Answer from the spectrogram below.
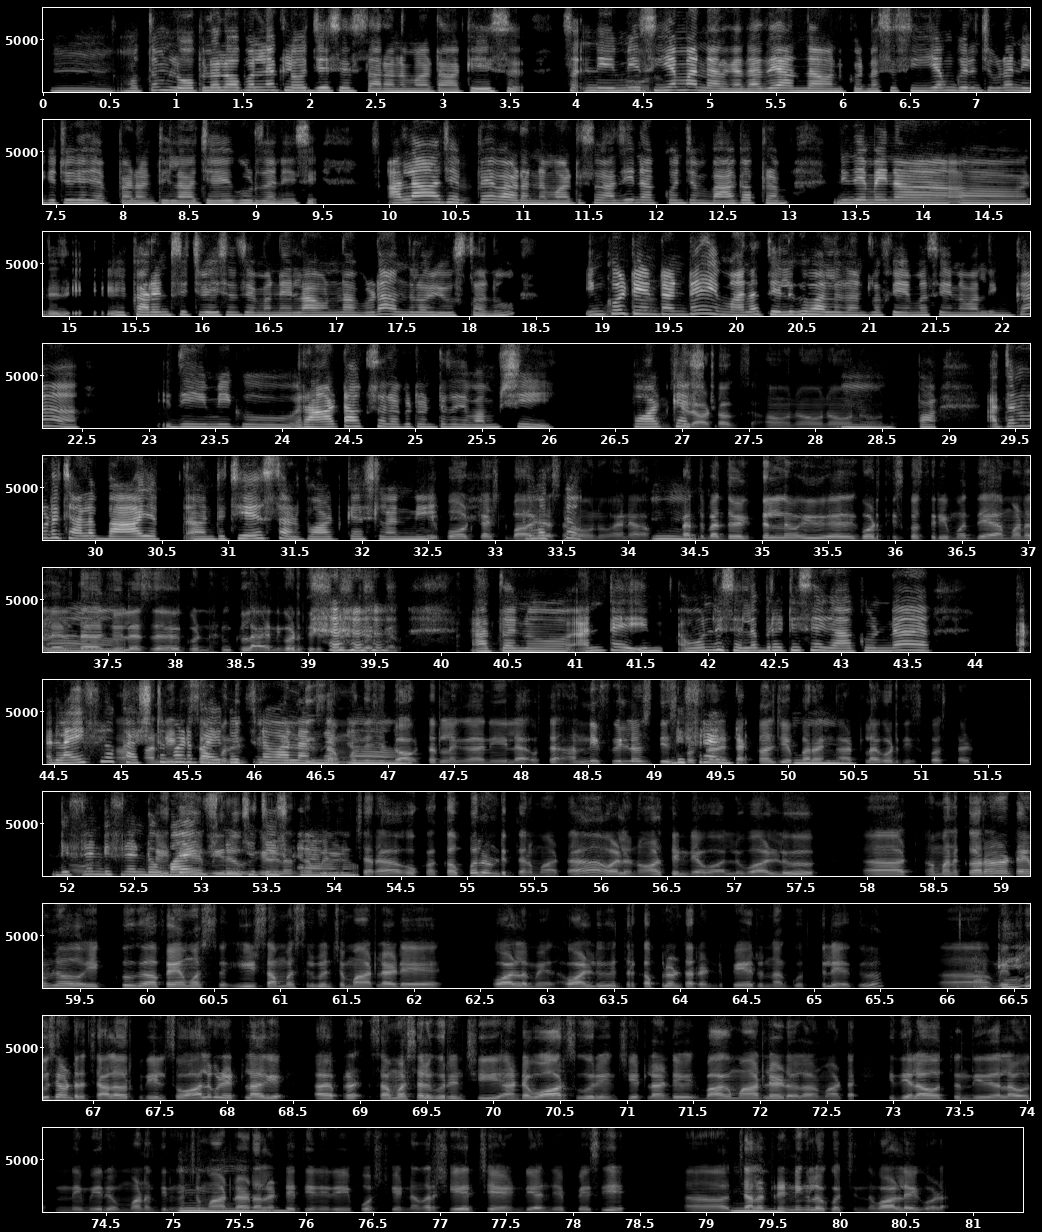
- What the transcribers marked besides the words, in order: in English: "క్లోజ్"; tapping; in English: "కేస్. సో"; in English: "సీఎం"; in English: "సో సీఎం"; in English: "నెగెటివ్‌గా"; in English: "సో"; in English: "కరెంట్ సిట్యుయేషన్స్"; in English: "పోడ్కాస్ట్"; in English: "పోడ్కాస్ట్"; in English: "లలిత జ్యులర్స్"; laughing while speaking: "గుండంకుల్ని ఆయన్ని గూడా తీసుకొచ్చారు గదా!"; chuckle; in English: "ఓన్లీ"; in English: "లైఫ్‌లో"; in English: "హెల్త్‌కి"; in English: "ఫీల్డ్‌లో"; in English: "డిఫరెంట్"; in English: "టెక్నాలజీ"; in English: "డిఫరెంట్ డిఫరెంట్ డొబైన్స్"; in English: "కపుల్"; in English: "నార్త్"; in English: "ఫేమస్"; in English: "కపుల్"; in English: "రీల్స్"; in English: "వార్స్"; in English: "రీ పోస్ట్"; in English: "షేర్"
- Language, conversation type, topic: Telugu, podcast, సామాజిక సమస్యలపై ఇన్‌ఫ్లూయెన్సర్లు మాట్లాడినప్పుడు అది ఎంత మేర ప్రభావం చూపుతుంది?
